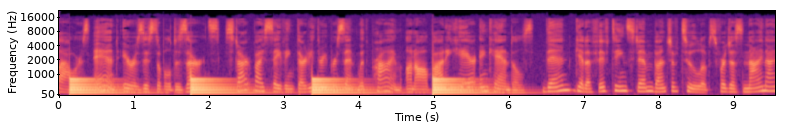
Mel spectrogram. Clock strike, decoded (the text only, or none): 4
